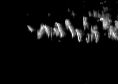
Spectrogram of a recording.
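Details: Corbatita held in an aviary sings a quick, high, warbling run of slurred notes and chirps that climbs in pitch toward the end, in a quiet setting.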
